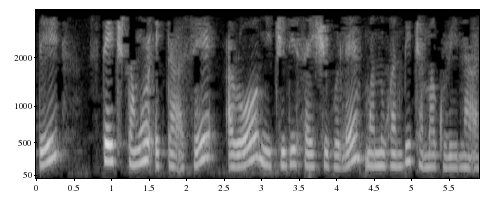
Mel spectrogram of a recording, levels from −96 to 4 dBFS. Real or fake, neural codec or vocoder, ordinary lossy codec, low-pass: real; none; MP3, 16 kbps; 3.6 kHz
